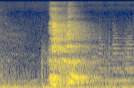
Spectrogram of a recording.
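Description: A single short, sharp cough bursts out close and loud from a person during a push-up tutorial, then trails off into room tone.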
